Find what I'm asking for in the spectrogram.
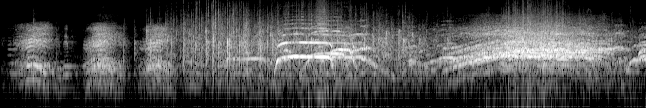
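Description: A crowd shouts three short, loud hoorays in quick succession as three cheers at a McMahon Cup celebration, then breaks into sustained cheering, whooping and applause that swells and carries on to the end.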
